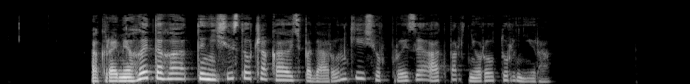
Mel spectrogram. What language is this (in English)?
Belarusian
